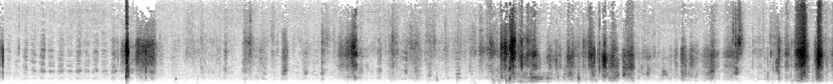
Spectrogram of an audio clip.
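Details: Nikita, a Staffordshire Bull Terrier, panting with quick, breathy bursts of airy noise that grow louder and stronger after about six seconds.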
